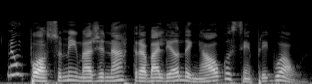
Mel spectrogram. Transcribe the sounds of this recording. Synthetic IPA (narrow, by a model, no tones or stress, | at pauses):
nɐ̃w̃pɔsʊmɪimaʒinaɾt̪ɾabaʎɐ̃nd̪ʊẽj̃awɡʊsẽmpɾɪiɡwaw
